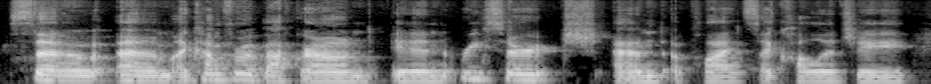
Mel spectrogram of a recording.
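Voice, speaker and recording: A woman's voice: lowish voice, fairly even intonation, slow pace, sharp tone. An American woman in her forties, a guest in a casual interview, talking animatedly with frequent laughs and fillers. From United States.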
